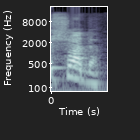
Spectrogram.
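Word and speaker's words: صاد: La sin et le swad. Donc ici c'est s et ici c'est so avec la bouche pleine. D'accord? Ici c'est s avec sifflement. Hein, et ici c'est la bouche pleine. So.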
